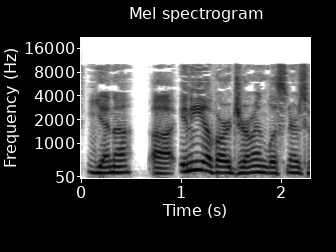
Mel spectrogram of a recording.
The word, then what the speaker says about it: Jena: I suppose it would be Jena, Germany. The J is generally pronounced like a Y.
